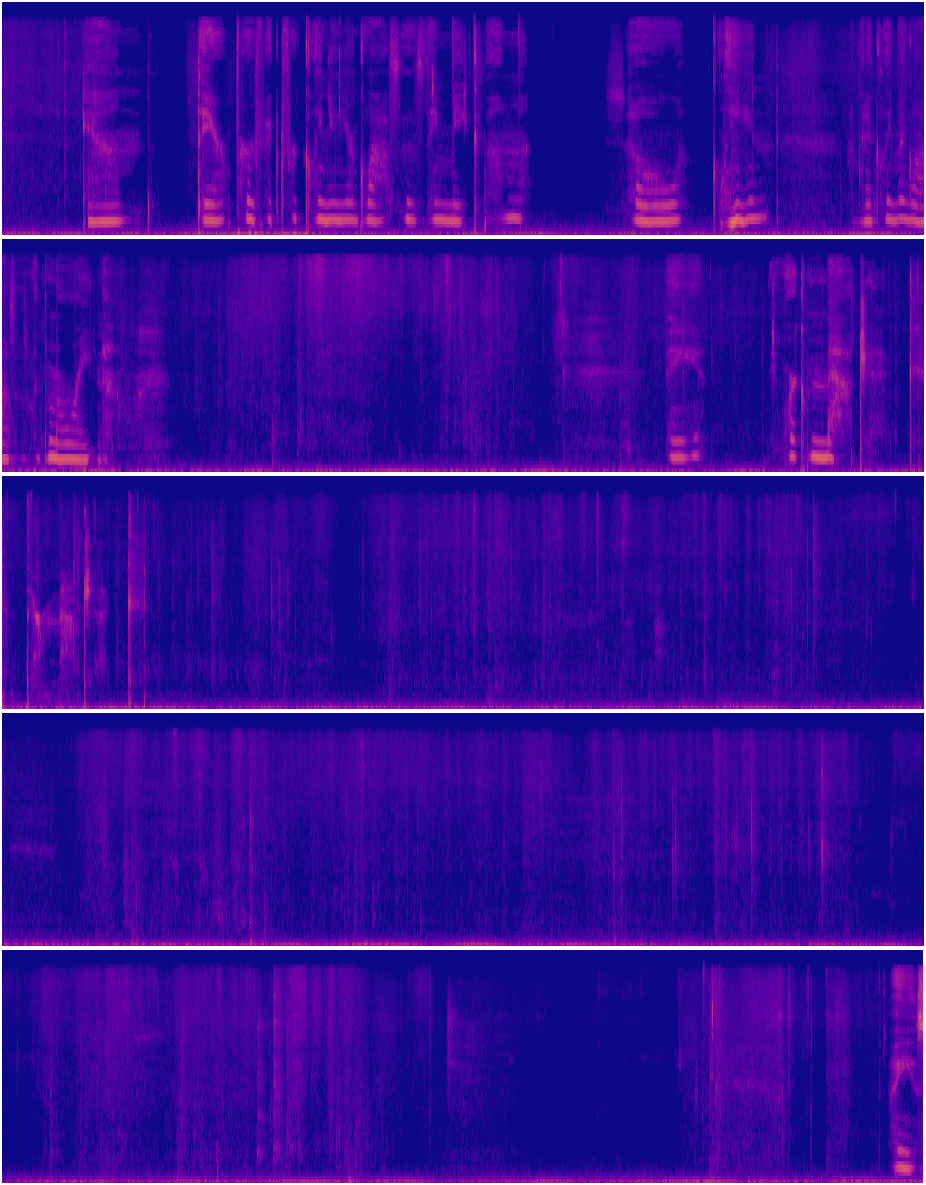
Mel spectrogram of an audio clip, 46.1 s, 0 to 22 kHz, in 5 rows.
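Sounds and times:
soft cloth rustling: 0.0 - 4.2, 6.2 - 46.0.

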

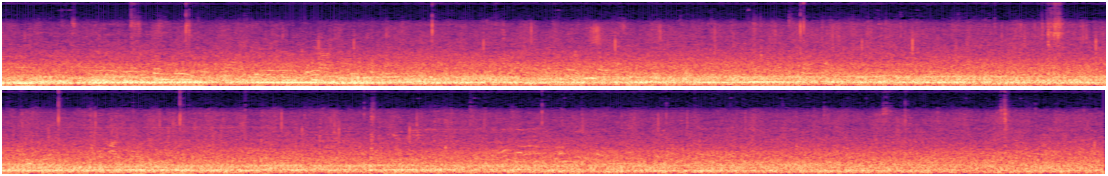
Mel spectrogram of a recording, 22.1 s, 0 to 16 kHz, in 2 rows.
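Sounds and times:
footsteps on paved path: 0.0 - 22.0.

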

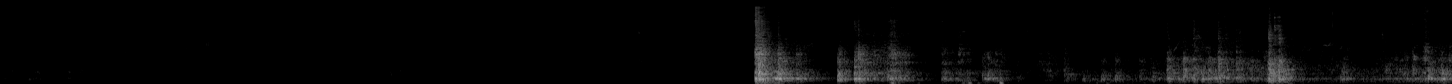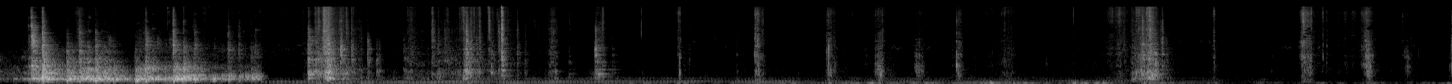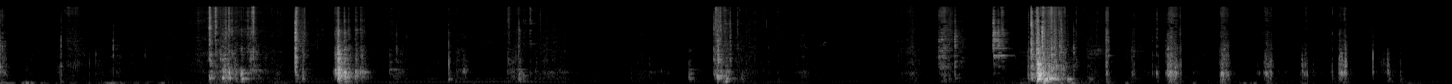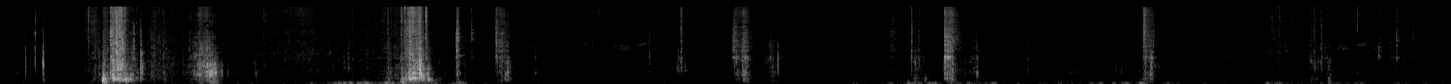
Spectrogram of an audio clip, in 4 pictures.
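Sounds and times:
metal wheelbarrow rattling: 7.6 - 28.3, 30.9 - 34.8, 38.3 - 40.1.

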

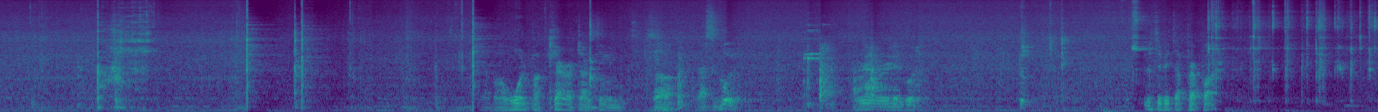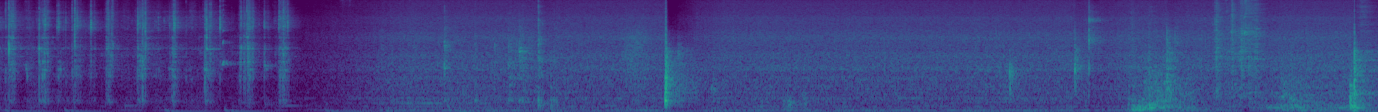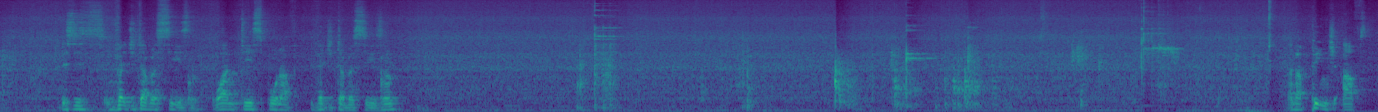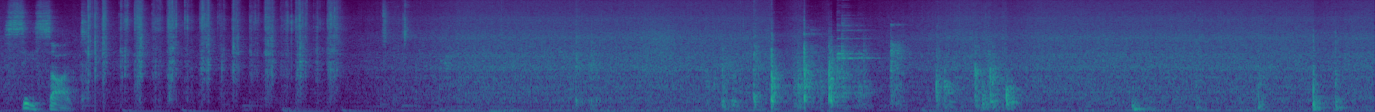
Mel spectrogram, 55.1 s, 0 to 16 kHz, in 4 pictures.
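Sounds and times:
vegetables sizzling in a pan: 0.0 - 55.0
pepper mill grinding: 11.4 - 16.8, 42.2 - 45.5
metal utensils clinking on pan: 33.4 - 33.9, 36.5 - 37.5, 39.0 - 39.4.

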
